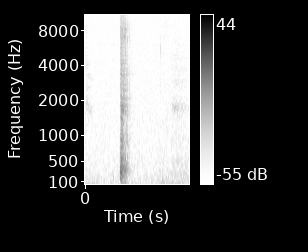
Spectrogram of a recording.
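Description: A single short breathy sound from the man's mouth or nose, lasting well under a quarter of a second, about three-quarters of a second in; otherwise quiet room tone.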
